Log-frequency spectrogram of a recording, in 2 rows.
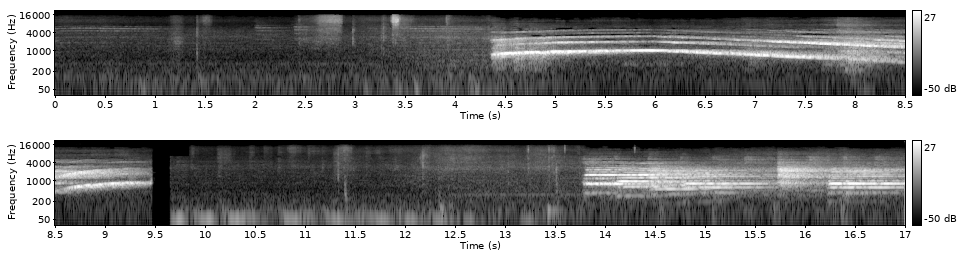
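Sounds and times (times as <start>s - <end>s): siren-like car horn wailing: 3.9s - 9.5s, 13.8s - 17.0s.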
